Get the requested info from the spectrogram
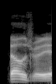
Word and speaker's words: Beldre: Beldre? – Beldre, yeah. – B-E-L-D-R-E.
